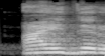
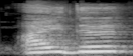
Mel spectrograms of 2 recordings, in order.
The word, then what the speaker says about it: either: Either of the two girls is going to win. Either or either, you can pronounce it in both ways.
